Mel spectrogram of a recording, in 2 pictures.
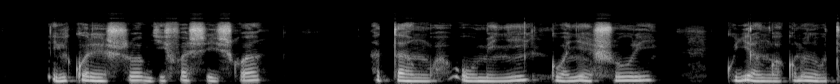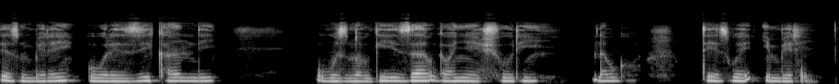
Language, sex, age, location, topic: Kinyarwanda, male, 25-35, Kigali, education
